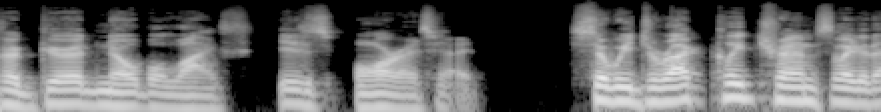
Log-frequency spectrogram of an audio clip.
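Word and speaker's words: orate (ἀρετή): To step back, so orate is how you pronounce that funny-looking Greek word on my t-shirt and on the book,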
